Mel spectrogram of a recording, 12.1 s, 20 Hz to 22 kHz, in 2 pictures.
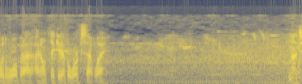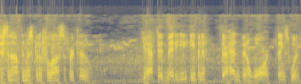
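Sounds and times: faint high chirp: 0.0s - 12.0s
rushing outdoor background noise: 0.0s - 12.0s.

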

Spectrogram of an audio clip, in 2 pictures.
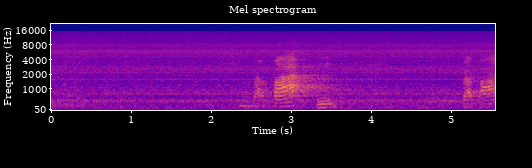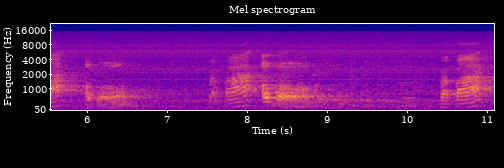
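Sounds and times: background hiss: 0.0s - 11.0s
faint electrical hum: 0.0s - 11.0s.

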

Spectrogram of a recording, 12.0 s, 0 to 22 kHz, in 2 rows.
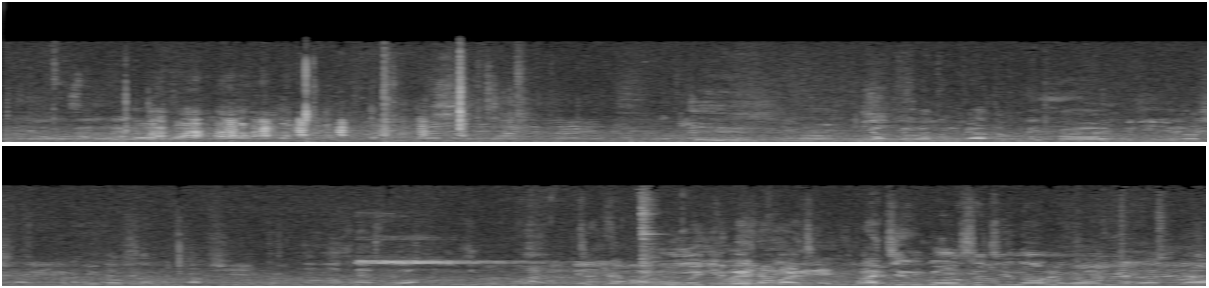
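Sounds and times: men calling and chatting: 0.0s - 12.0s.

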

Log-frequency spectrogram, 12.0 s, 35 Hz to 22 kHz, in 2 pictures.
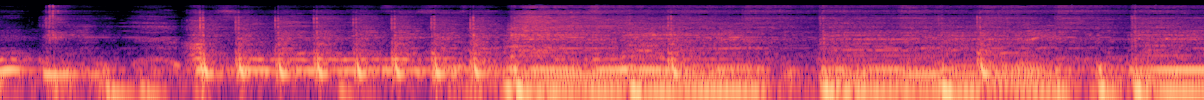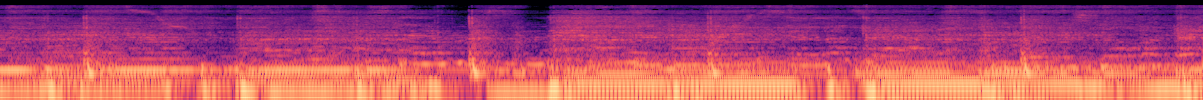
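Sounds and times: pop-rock band playing: 0.0s - 12.0s.

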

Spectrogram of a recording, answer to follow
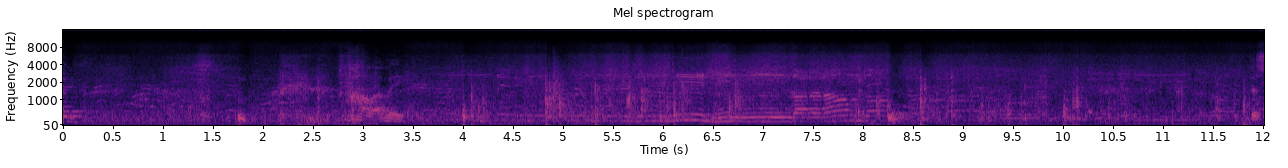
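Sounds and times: background hubbub: 0.0s - 12.0s
men chattering: 0.3s - 12.0s.

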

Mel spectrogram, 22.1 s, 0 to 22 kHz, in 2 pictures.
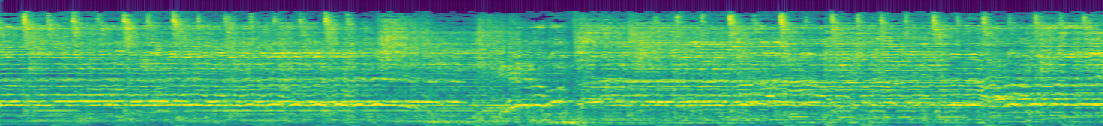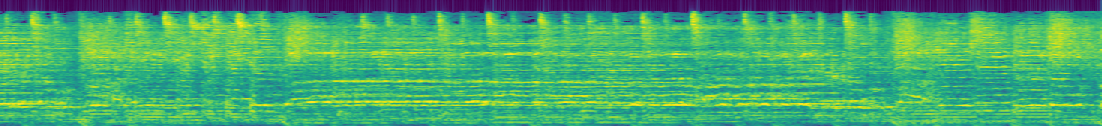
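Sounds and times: live rock band playing: 0.0s - 22.0s
sung vocals: 0.0s - 22.0s.

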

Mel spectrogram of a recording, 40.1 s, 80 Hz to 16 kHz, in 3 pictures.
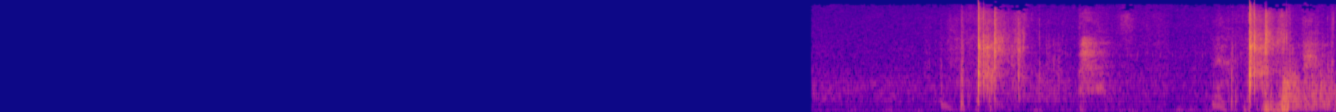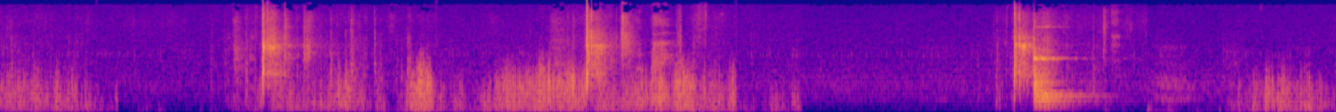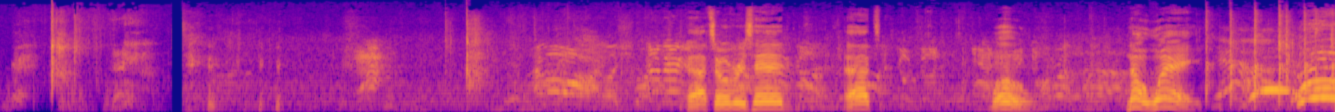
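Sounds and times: bat cracking a baseball: 9.4s - 10.4s, 12.3s - 13.5s, 15.7s - 17.2s, 19.1s - 19.8s, 23.3s - 24.5s, 27.2s - 27.8s, 31.2s - 31.7s.

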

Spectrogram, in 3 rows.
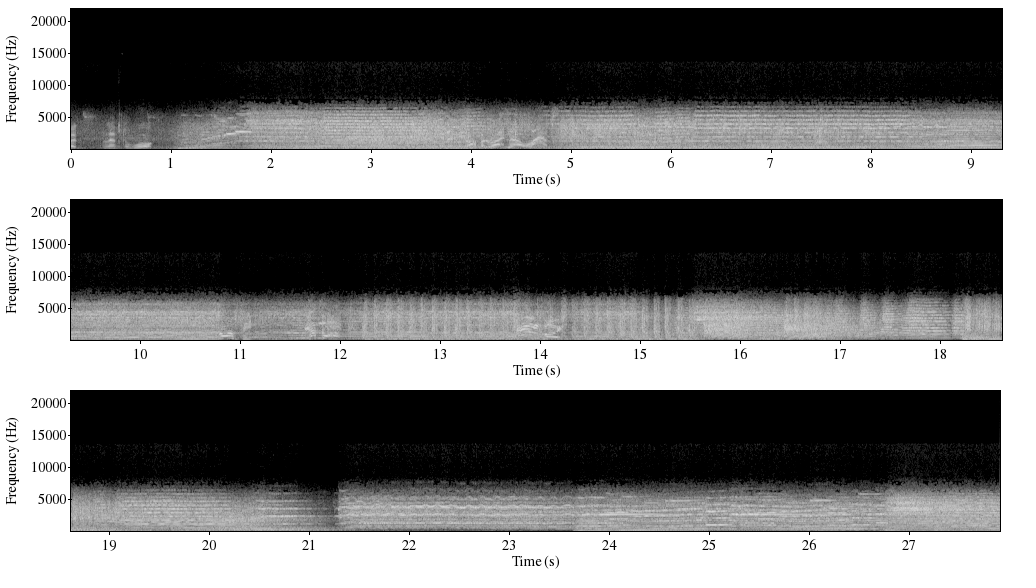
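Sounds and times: orchestral trailer music: 1.0s - 27.9s
rapid gunfire: 12.1s - 17.5s, 18.1s - 20.3s
explosions: 14.8s - 17.4s, 18.2s - 21.1s.

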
